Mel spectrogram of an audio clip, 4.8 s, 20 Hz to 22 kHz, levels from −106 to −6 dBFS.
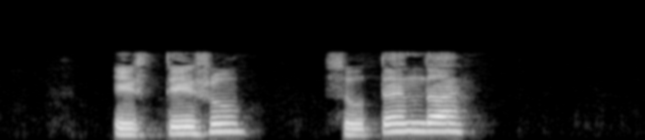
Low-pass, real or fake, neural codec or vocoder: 5.4 kHz; fake; vocoder, 22.05 kHz, 80 mel bands, Vocos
